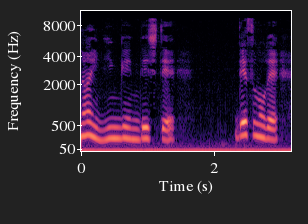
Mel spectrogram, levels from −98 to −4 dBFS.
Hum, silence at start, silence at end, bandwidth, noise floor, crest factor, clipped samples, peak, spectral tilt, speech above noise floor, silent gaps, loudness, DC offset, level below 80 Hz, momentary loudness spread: none; 0 s; 0.2 s; 9.8 kHz; -64 dBFS; 18 dB; under 0.1%; -16 dBFS; -5 dB/octave; 32 dB; none; -33 LUFS; 0.7%; -66 dBFS; 9 LU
